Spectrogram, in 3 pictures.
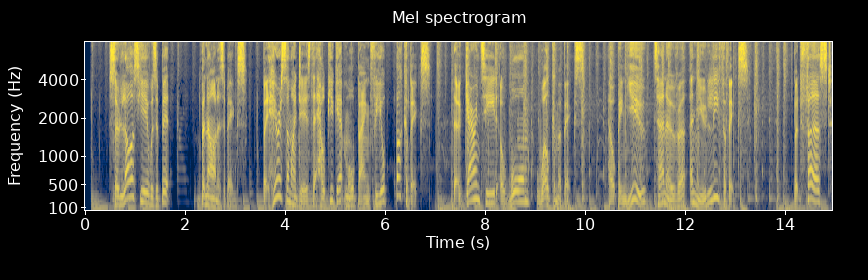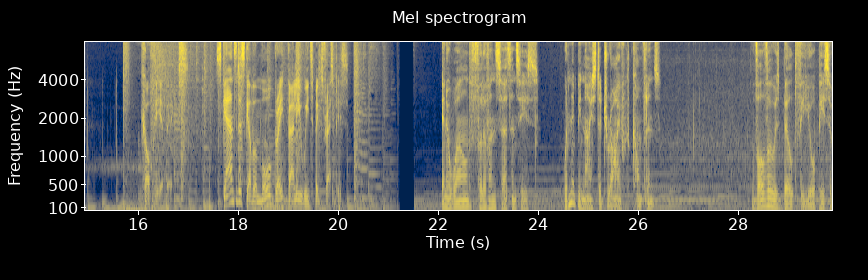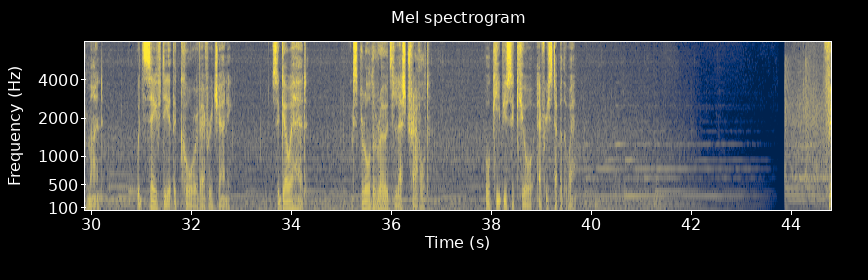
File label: Commercial Voice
